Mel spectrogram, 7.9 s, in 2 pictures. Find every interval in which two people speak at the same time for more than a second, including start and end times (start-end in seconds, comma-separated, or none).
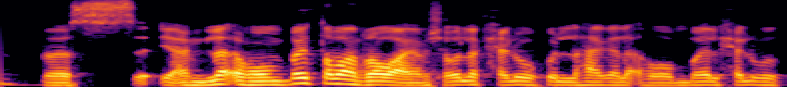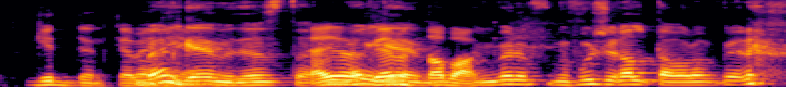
4.6-6.4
